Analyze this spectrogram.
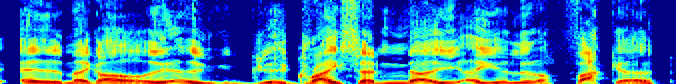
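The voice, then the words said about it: Imitates another person's voice. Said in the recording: “Todd Chrisley impression ... Starts out Texan”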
